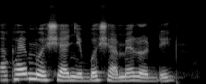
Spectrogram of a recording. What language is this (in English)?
Kikuyu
